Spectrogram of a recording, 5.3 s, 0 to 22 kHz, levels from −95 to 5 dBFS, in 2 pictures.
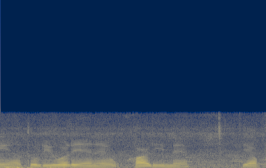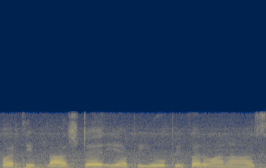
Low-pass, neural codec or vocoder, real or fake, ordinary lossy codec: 7.2 kHz; none; real; none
